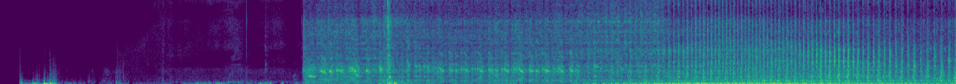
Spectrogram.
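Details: Lexus engine fires after some fumbling and settles into a rough idle with a steady knock underneath, about three per second; rod knock suspected, not confirmed, yet the engine still runs.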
